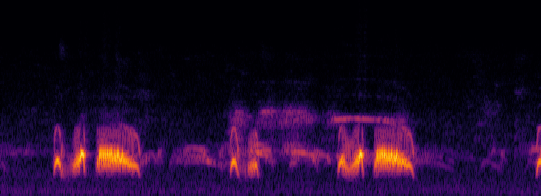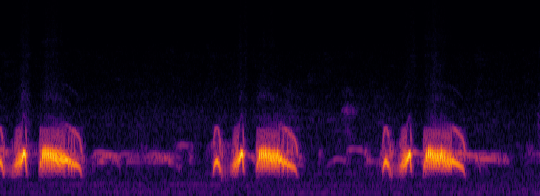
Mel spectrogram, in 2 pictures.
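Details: Spotted dove decoy repeating its cooing about every two seconds to attract wild doves. Five phrases, each two short hoots and a longer descending coo, with soft extra notes between them.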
